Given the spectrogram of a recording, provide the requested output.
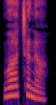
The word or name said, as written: ವಾಚನೆ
